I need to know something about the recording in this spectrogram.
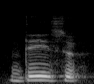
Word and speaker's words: œufs: And the plural form of this word is des œufs, des œufs. So we don't pronounce the F anymore.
